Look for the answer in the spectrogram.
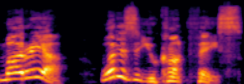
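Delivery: put-on loud, high Austrian accent. Retelling a scene where she speaks to Maria, in an Austrian accent. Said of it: "it's with an Austrian accent".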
